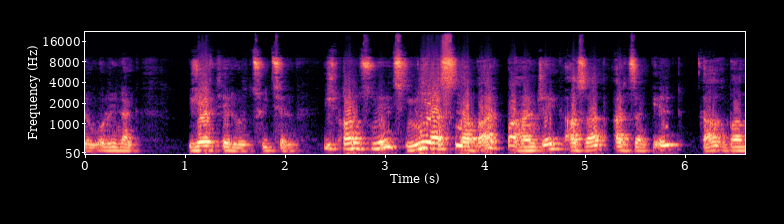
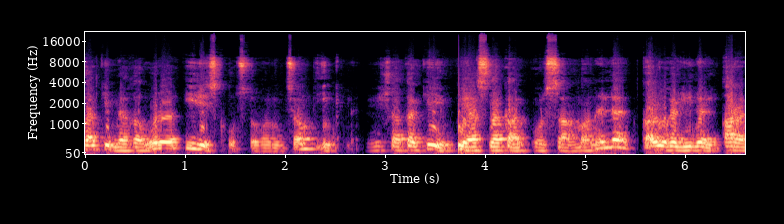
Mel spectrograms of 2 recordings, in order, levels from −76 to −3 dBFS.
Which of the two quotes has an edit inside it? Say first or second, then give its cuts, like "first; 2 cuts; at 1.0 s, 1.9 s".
second; 3 cuts; at 2.9 s, 3.7 s, 5.5 s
